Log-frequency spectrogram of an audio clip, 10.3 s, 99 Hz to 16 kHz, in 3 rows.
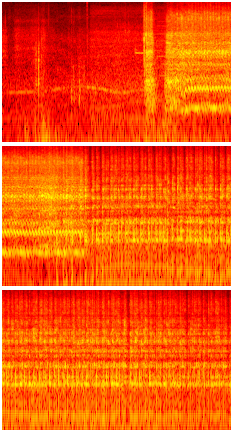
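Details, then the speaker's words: Used outboard/inboard boat engine on water hookup during a pre-purchase check: cranks briefly, catches, settles into a smooth, steady idle around 1,000 RPM with no metal sounds, rattling or shaking. "We're listening for any metal sounds. We want to check the idle quality, make sure idle's around 1,000 RPMs. We don't want to hear any rattling or shaking. This one sounds good."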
